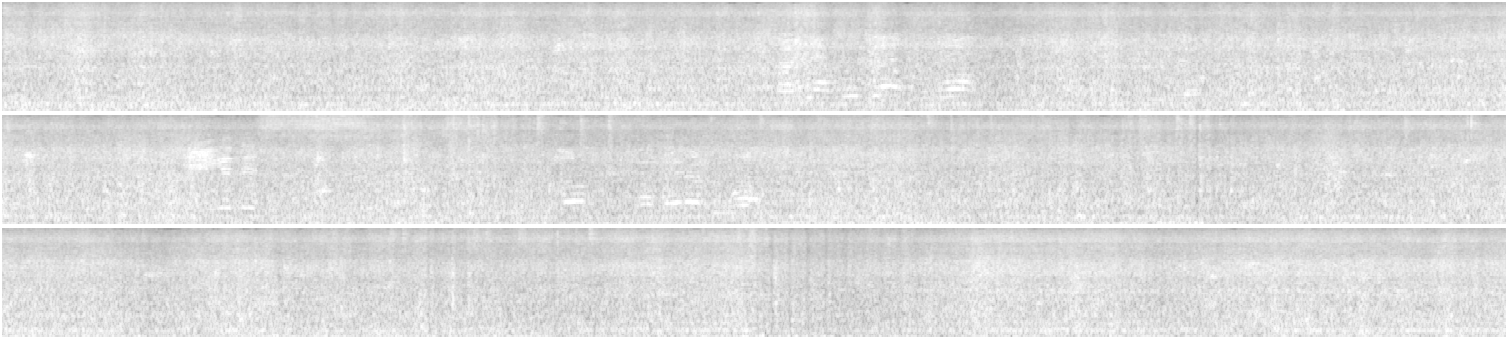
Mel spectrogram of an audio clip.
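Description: A bus engine rumbles steadily as it drives along a highway.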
